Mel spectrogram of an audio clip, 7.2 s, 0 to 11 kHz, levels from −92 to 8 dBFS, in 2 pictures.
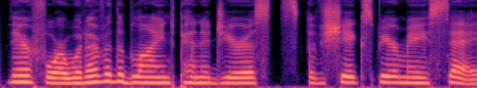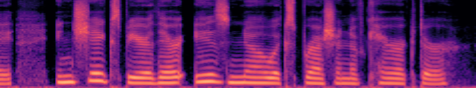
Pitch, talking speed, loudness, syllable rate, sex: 210 Hz, 145 wpm, -16 LUFS, 5.5 syllables/s, female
